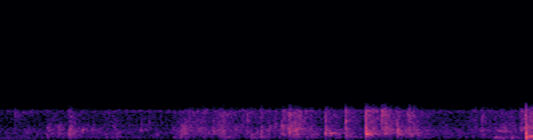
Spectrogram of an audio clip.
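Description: Ferrets scrambling through play tubes and a box: an irregular run of short scratches, clicks and knocks that gets busier about a second and a half in.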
